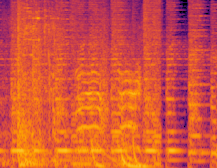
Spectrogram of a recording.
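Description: Electronic dance music with a steady beat and repeated falling bass swoops, with a crash of noise right at the start.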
